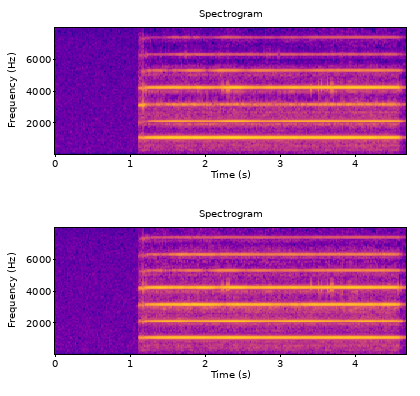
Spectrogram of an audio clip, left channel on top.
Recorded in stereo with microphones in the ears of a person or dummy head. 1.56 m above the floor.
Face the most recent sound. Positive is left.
turn(degrees=5)  # may be behind; listen again after turning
